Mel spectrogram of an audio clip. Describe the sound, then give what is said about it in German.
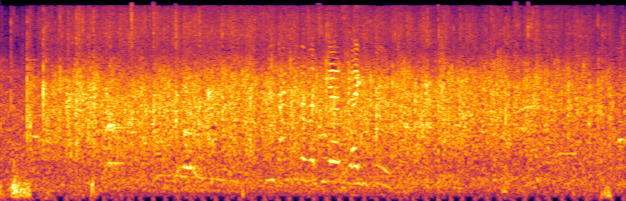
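A crowd at a trade fair applauds steadily throughout as an assistant is welcomed onto the stage, a dense, even wash of clapping with no breaks. Faint voices murmur underneath the sustained ovation. “Und als charmante Assistentin begrüße ich unter anderem aus diesem Anlass bei mir auf der Bühne wieder mit einem tosenden Applaus natürlich des bereitwillig assistierenden Publikums”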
